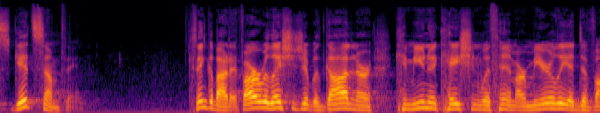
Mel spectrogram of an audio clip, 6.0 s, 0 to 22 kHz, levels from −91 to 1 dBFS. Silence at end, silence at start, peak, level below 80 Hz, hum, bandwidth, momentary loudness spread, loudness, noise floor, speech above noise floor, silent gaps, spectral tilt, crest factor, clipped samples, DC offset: 0 s; 0 s; 0 dBFS; -56 dBFS; none; 16 kHz; 12 LU; -19 LUFS; -59 dBFS; 40 dB; none; -5.5 dB/octave; 20 dB; under 0.1%; under 0.1%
